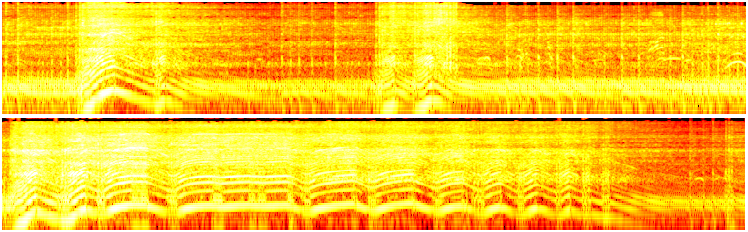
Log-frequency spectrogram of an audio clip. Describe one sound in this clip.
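A chainsaw revs loudly in short bursts.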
